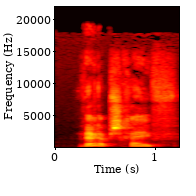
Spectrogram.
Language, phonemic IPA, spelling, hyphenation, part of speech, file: Dutch, /ˈʋɛrp.sxɛi̯f/, werpschijf, werp‧schijf, noun, Nl-werpschijf.ogg
- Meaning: discus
